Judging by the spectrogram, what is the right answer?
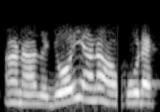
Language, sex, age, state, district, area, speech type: Malayalam, female, 45-60, Kerala, Kottayam, urban, conversation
